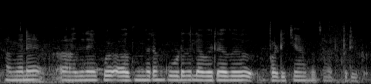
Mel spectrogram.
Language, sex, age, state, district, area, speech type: Malayalam, female, 45-60, Kerala, Idukki, rural, spontaneous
